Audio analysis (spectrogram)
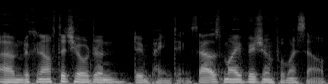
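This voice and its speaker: Fairly low in pitch and dark and mellow in tone, a man's voice moves at a fairly quick pace. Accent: British. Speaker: tantra coach. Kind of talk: podcast interview.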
